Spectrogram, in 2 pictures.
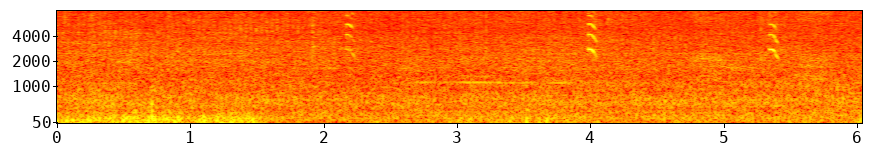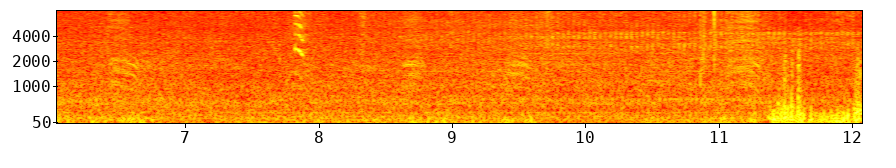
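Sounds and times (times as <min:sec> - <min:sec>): low outdoor rumble: 0:00.0 - 0:12.0
high bird calls: 0:04.8 - 0:05.8.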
